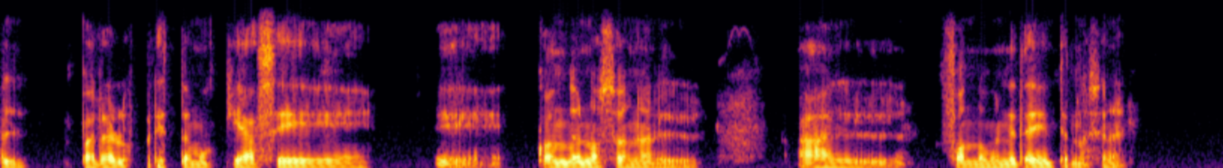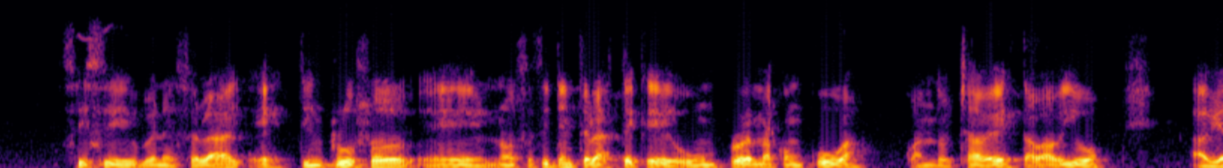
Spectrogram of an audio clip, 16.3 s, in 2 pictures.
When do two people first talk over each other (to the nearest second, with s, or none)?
none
